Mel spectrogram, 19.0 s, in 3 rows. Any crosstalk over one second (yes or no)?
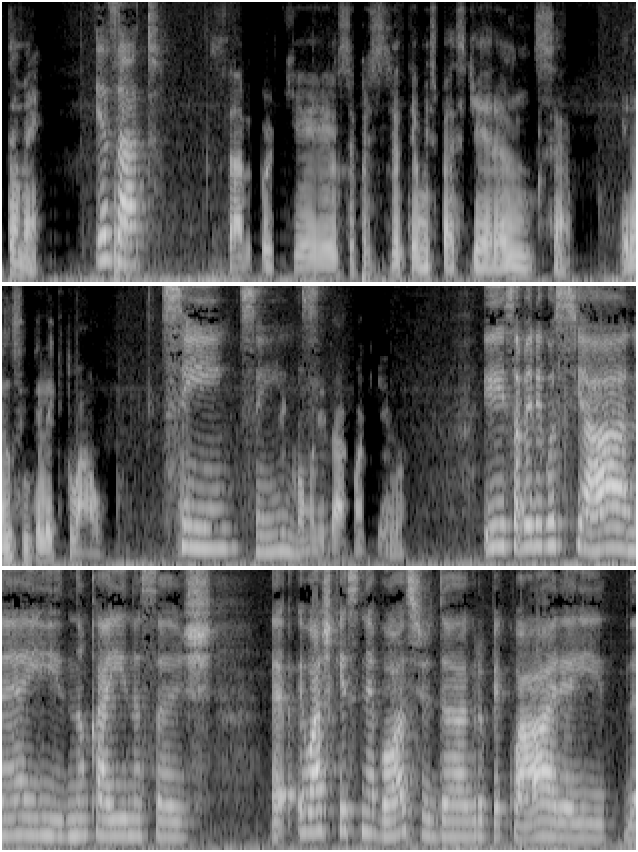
no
